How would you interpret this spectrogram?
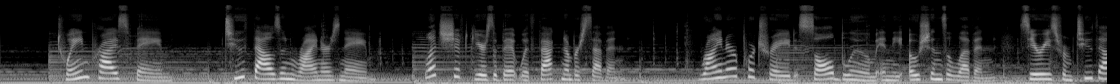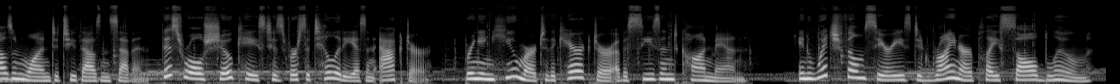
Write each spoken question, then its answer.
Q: In which film series did Reiner play Saul Bloom?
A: Correct answer, Ocean's 11.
